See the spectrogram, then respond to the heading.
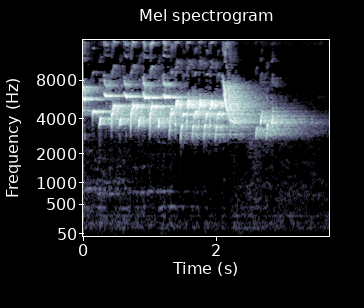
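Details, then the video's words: European goldfinch giving a continuous, rapid twittered phrase in the Moroccan Widani manner, with ringing high notes, a sweeping flourish near the end, and a slow echoing fade. "الحسون الويداني الملك الذي يستحق استماع وتمتع في ادائه في التغاريد الويدانية المغربية"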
